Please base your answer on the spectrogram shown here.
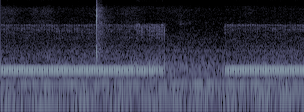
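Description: A telephone dial tone hums steadily, briefly interrupted near the middle, with a short click as a number is dialed to call mom; no voices.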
